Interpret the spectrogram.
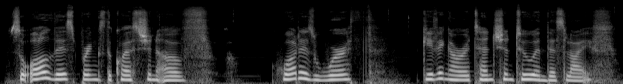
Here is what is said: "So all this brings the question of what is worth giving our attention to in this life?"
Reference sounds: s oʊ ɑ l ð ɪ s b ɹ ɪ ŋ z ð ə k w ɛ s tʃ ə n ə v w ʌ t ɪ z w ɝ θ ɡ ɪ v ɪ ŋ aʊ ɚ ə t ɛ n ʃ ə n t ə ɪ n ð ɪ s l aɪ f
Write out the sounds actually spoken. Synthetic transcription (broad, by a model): s oʊ ɑ l ð ɪ s b ɹ ɪ ŋ z ð ə k w ɛ s tʃ ə n ə v w ʌ t ɪ z w ɝ θ ɡ ɪ v ɪ ŋ aʊ ɚ ə t ɛ n ʃ ə n t ə ɪ n ð ɪ s l aɪ f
